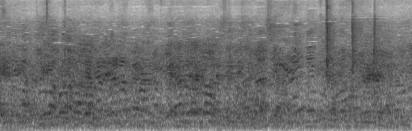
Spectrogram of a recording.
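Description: Several men talking over one another in a crowded room: overlapping chatter.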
